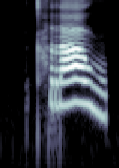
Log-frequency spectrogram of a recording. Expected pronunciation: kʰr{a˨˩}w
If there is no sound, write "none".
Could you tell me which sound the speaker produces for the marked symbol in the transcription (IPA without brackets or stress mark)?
a˥˩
